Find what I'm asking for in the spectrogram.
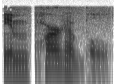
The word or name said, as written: impartible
